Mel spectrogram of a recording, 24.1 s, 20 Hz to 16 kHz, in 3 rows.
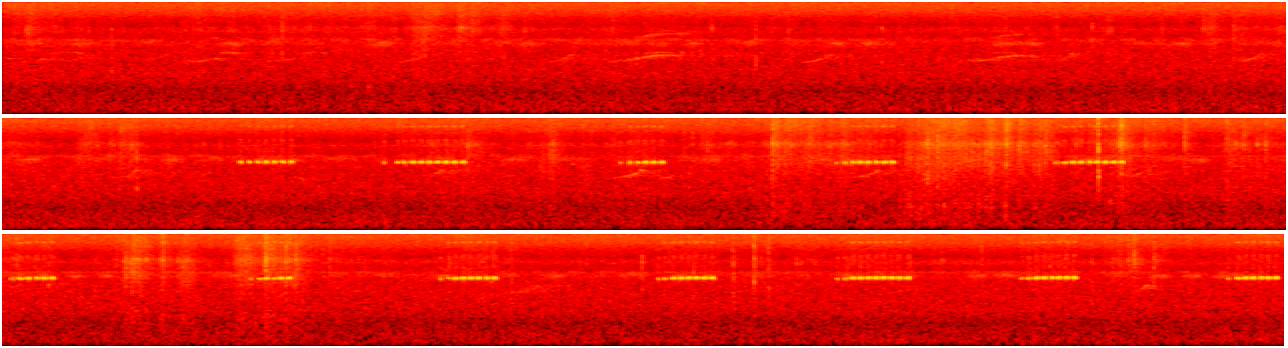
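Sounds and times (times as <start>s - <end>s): cricket chirping: 0.0s - 24.0s
faint rustling: 10.8s - 18.2s.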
